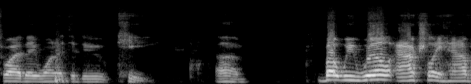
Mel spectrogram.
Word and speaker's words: Celebration Key: Well, they pronounce it Key. K. That's because Carnival wants it to... K. Yeah, they want to call it Key, though, because it's the key to your vacation and your relaxation.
